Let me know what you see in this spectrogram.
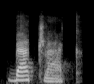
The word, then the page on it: backtrack: Indian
